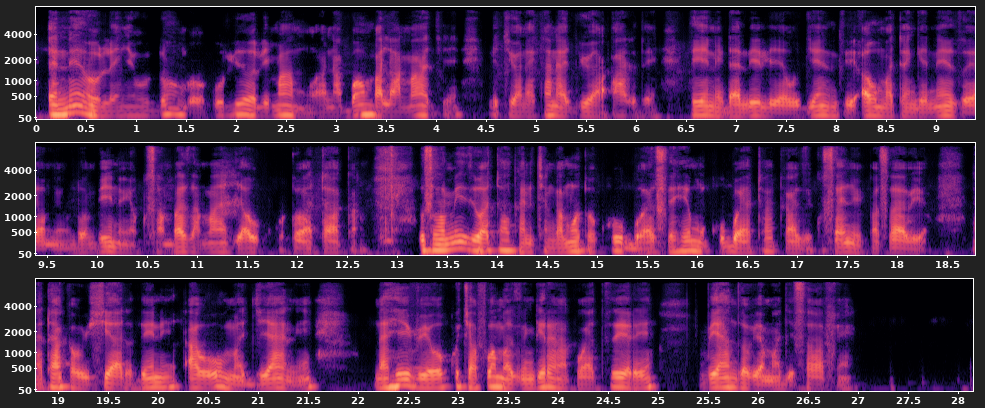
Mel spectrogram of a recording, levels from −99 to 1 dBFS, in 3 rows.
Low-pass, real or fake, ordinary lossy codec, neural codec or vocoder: 7.2 kHz; fake; MP3, 64 kbps; codec, 16 kHz, 4 kbps, X-Codec, HuBERT features, trained on balanced general audio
